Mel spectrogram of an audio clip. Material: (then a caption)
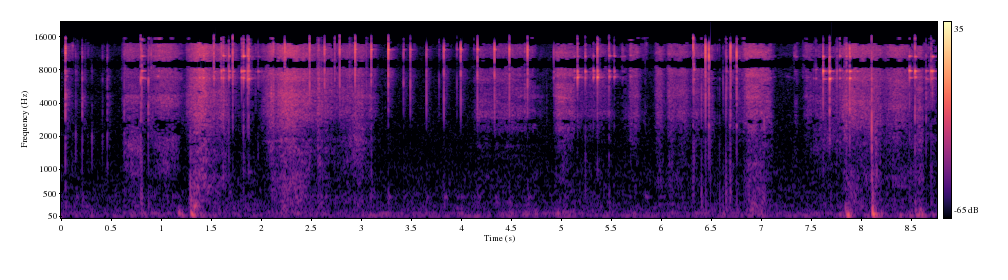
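Glass. A small clear glass reed diffuser bottle filled with orange liquid, with a black cap and a reed sticking out, is held in hands and then set on a table while long nails tap and click on the glass. Quiet, irregular, bright clicks and taps follow one another with very short ring, broken by a few dull low thumps.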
